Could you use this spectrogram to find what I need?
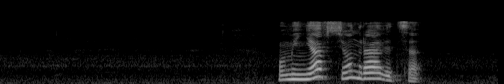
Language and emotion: Russian, positive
